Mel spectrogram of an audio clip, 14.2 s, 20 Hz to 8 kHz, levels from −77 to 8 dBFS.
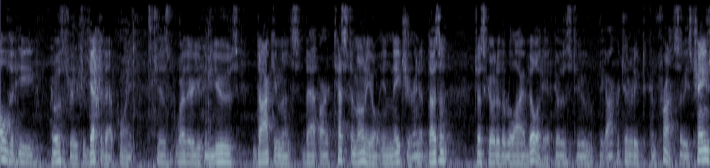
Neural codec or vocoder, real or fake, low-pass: codec, 16 kHz, 16 kbps, FunCodec, trained on Chinese and English, 50 frames a second; fake; 7.2 kHz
